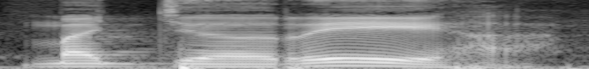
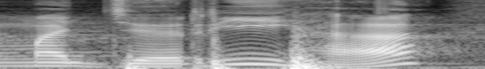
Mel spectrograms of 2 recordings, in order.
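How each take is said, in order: First: The vowel after majr- is a tilted e. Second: The vowel after majr- is a clear i. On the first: The speaker calls it right. "tapi kita baca majreha" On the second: The speaker calls it wrong. "tapi tidak kita baca kasrah, tidak kita majriha"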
